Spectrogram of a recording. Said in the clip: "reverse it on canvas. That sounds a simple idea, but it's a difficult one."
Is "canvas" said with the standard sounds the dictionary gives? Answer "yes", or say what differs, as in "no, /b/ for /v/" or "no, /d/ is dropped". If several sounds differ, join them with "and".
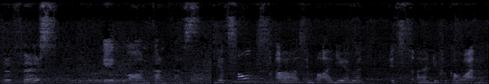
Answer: no, /p/ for /v/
